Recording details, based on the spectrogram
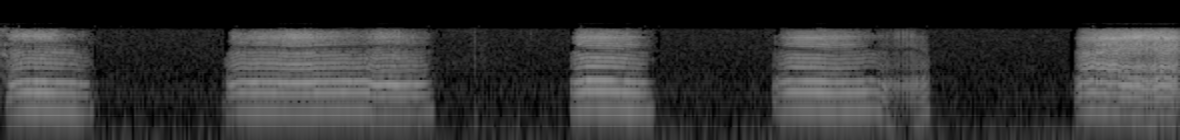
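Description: Repeated steady, clear infant cry sounds in bursts about a second long, with short pauses between them.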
